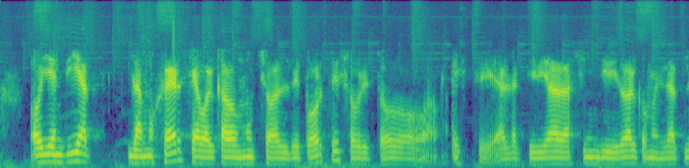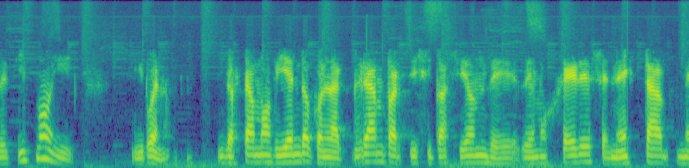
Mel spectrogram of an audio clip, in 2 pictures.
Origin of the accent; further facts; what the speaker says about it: Pehuajó, Buenos Aires Province, Argentina; yo comencé muy de chiquita en Pehuajó a los 7 años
